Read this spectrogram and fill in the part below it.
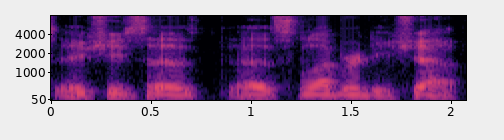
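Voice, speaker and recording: A man with a lowish, gravelly voice joins a relaxed live chat. He drops in quick remarks and corrections alongside the main speaker, keeping it conversational. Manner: chimes in with short remarks and corrections. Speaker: livestream co-host. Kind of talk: casual chat.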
